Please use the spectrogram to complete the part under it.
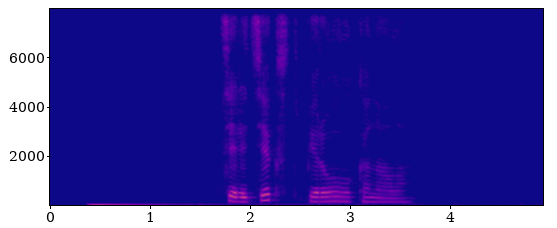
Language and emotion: Russian, neutral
